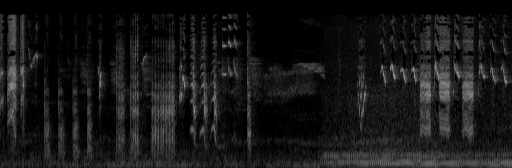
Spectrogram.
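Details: Javan myna in a full-fill lure song: a rapid chatter of clicks and scratchy notes, a pause with a thin whistled tone, then bright squeaky whistles repeated over a humming background.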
